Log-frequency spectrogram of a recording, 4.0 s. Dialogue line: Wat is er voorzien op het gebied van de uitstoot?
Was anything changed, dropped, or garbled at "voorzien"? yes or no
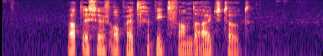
yes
